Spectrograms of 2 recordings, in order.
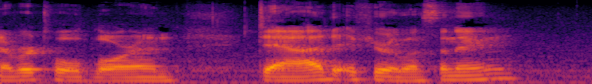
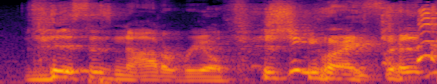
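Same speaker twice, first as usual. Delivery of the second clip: reading it out through laughter; laughing; 5 semitones higher, 6 dB louder than usual. Retold or imitated.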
